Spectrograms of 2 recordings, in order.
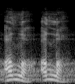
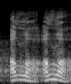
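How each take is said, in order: Both takes have the same delivery.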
